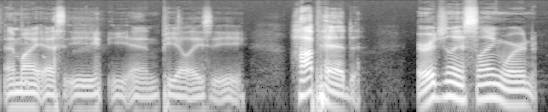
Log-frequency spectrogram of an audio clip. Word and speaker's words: mise en place: It might be mise, but with N in it, I'm pronouncing it like you would in Latin, is mise in place. Mise in place. MISEENPLACE.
